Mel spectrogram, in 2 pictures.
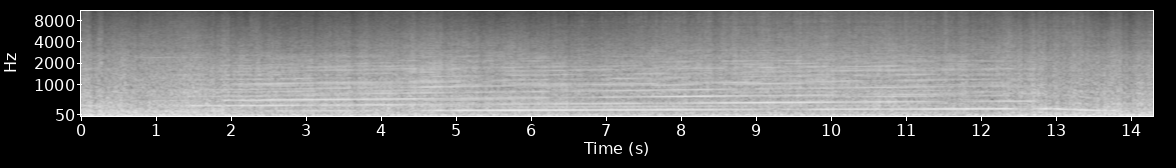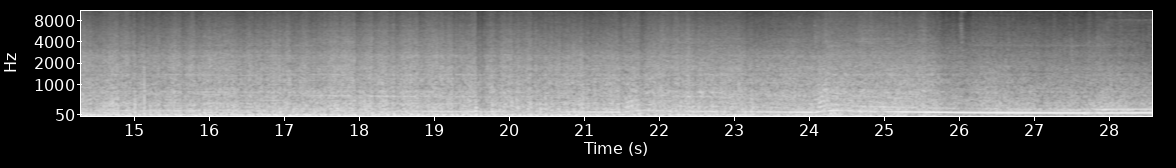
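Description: Honda Prelude's H22 2.2-litre four-cylinder engine under hard acceleration, its note climbing steadily for about ten seconds. It then drops sharply as the driver lifts and runs at lower revs, rising and falling a little. A deep steady drone takes over for the last few seconds.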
